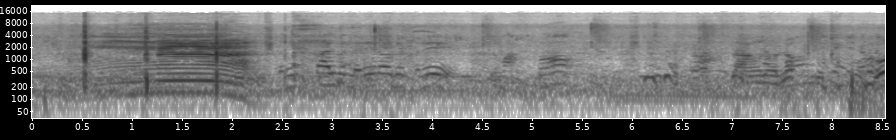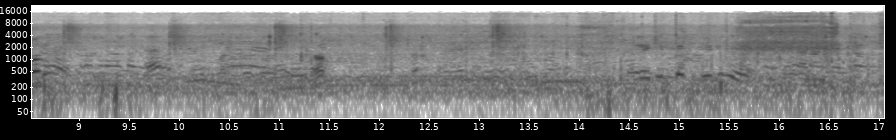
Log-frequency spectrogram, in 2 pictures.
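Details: Cattle during karapan sapi bull race training at Asemanis: one short, strong moo near the start, then people chatting and background bustle for the rest.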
